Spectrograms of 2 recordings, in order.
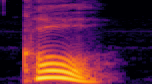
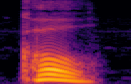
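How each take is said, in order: First: The name is called louder. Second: The name is called softly.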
